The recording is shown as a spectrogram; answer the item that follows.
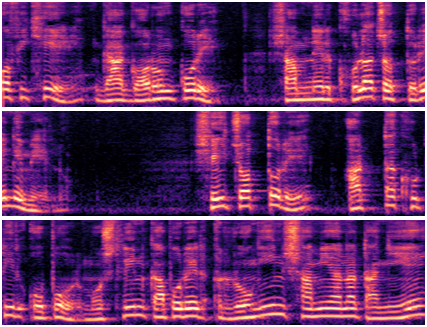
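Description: With a normal speaking voice, a man talks at a fairly high pitch using lively intonation. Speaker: book narrator and channel host. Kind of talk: reading aloud; casual commentary.

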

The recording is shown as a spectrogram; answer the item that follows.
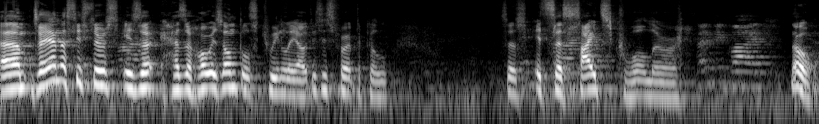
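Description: A man with a high voice speaks at a fairly slow pace against light background noise. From Belgium. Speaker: IT worker and arcade collector; presenter. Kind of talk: lecture. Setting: stage with audience. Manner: halting. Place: hall.

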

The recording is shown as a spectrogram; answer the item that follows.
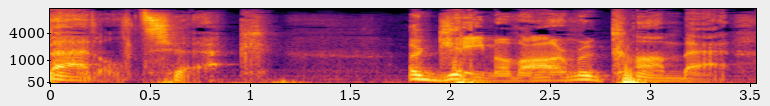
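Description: A man talks in a put-on character voice at a fairly slow pace. His pitch sits fairly low. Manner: dramatic, announcing.

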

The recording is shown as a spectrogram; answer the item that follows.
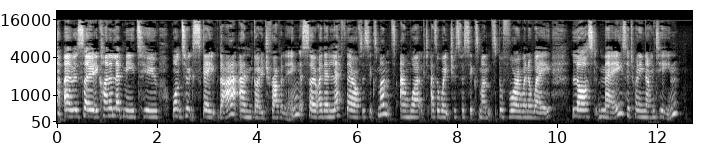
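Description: Speaking with a London accent, a woman uses a fairly high, bright, sharp voice at a fairly slow pace over a quiet background. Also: ordinary pitch variation. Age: 20s. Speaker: social media entrepreneur. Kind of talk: casual chat. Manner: animated. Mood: relaxed, reflective. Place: home room.

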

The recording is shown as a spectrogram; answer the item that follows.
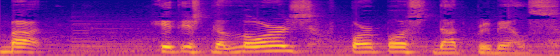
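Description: Over faint background music, a man speaks slowly at a high pitch with a slightly mellow tone.

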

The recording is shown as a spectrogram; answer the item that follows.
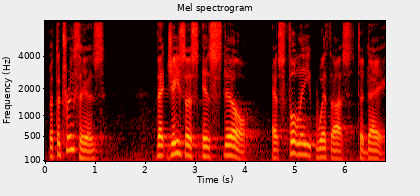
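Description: Speaking at a very slow pace with an American accent, a man uses lively intonation in a fairly high voice with a dark, mellow tone. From US South. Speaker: priest. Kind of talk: sermon. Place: church.

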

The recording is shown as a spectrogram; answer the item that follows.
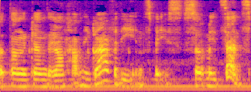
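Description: Light background noise sits behind a woman talking at a moderate pace. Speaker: reaction vlogger. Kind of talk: casual vlog chat. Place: home room. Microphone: webcam.

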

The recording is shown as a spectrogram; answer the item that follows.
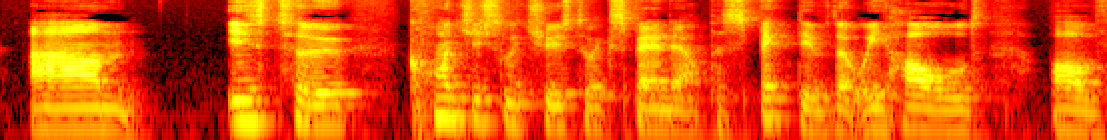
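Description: A man's bright, sharp tone at a fairly slow pace, fairly even intonation, and a quiet background. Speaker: spiritual teacher. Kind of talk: casual vlog chat. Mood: calm, earnest. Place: home room. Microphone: phone near.

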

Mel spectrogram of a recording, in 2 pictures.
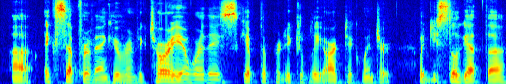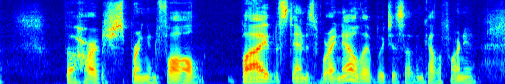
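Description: A man with a Canadian accent talks at a fairly quick pace in an ordinary speaking voice, with fairly low pitch and ordinary pitch variation. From Canada. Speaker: professor of evolutionary biology. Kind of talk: interview. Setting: video call.

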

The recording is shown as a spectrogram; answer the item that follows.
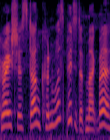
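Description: Bright, sharp in tone and high in pitch, a woman speaks at a fairly slow pace with very wide pitch swings. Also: dry sound with no echo. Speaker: actor performing a monologue. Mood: intense, ironic, theatrical. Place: forest. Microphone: phone near.

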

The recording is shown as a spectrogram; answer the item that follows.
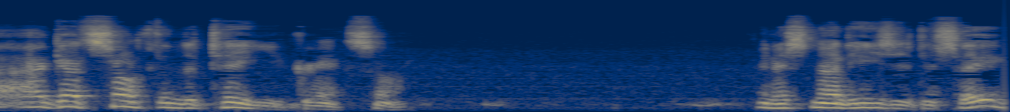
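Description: Using a put-on character voice, a man speaks at a moderate pace with a fairly high pitch, big pitch swings, a fairly bright tone and a slightly husky edge.

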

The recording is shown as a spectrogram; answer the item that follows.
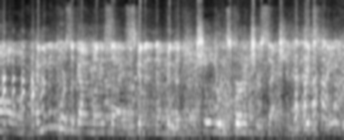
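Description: Crowd noise fills the background. Over it, a man speaks at a fairly quick pace. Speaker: stand-up comedian. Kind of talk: stand-up comedy routine. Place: bar.

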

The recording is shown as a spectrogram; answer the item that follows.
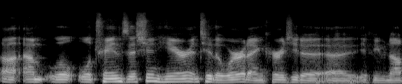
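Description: Keeping to a moderate pace, the man lets his pitch vary in an ordinary way. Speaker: pastor. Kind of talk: sermon. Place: home room. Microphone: webcam.

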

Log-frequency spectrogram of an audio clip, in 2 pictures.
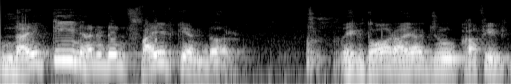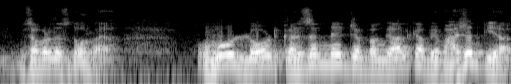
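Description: A man's very slow delivery with lively intonation. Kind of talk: interview answer. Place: home room. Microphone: lapel.

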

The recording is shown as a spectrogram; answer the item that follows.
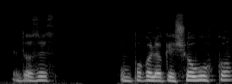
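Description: Against a quiet background, a man with a dark, mellow tone speaks at a moderate pace. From Argentina. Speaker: bassist and singer; guest. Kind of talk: tutorial. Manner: halting, many fillers. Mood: calm, explanatory. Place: studio. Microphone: video call.

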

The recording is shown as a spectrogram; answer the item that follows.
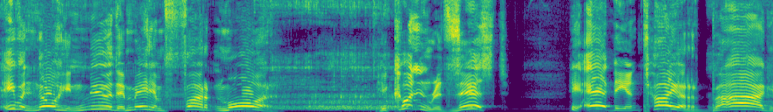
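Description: Very slowly, a man with a Scottish accent speaks, his pitch swinging very widely. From Scotland. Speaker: dad reading stories. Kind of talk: children's book read-aloud. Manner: energetic.

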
